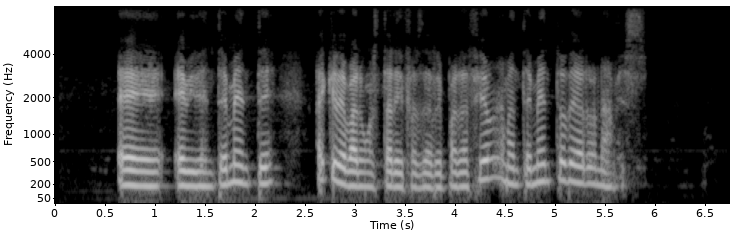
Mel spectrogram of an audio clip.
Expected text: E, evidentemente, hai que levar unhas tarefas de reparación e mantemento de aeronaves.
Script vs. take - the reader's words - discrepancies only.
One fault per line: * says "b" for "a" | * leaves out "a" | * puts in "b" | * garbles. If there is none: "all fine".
all fine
